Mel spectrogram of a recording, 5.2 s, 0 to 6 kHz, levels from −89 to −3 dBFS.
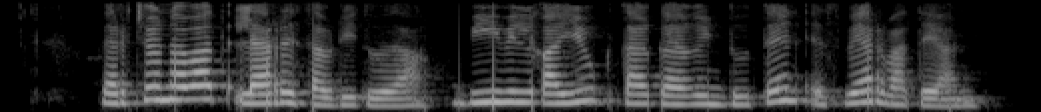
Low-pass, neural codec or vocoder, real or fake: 5.4 kHz; none; real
